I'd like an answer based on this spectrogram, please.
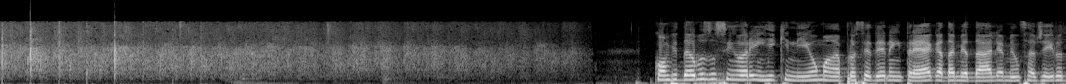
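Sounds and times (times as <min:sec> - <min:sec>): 
crowd applauding: 0:00.0 - 0:05.9
speech: 0:06.6 - 0:10.6.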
